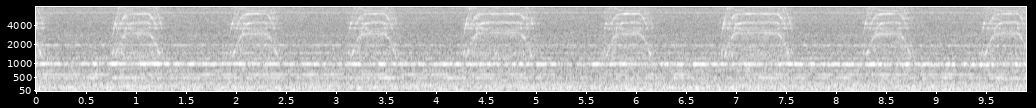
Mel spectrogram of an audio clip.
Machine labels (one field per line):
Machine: slide rail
